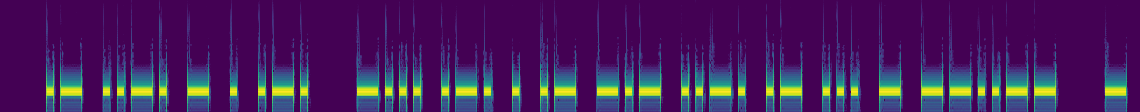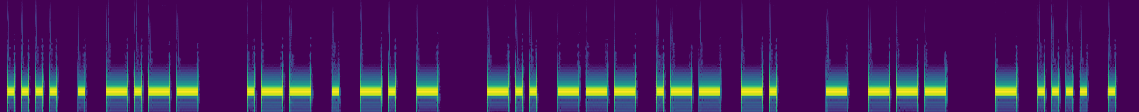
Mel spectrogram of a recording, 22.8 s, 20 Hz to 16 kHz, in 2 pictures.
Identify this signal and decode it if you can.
Morse code, heard as a keyed tone, about 17 wpm, 700 Hz. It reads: AFTER BREAKFAST, THEY WENT DOWN TO THE
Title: Sentences from Top 1500 Words 17wpm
